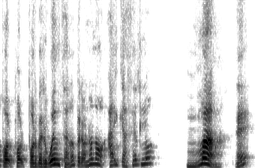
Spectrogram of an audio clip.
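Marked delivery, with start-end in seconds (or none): 3.1-3.8 loud "ma" plunging sharply; mock-angry fourth tone. Shown as a demonstration. Teacher urging shy students to sound angry, loud falling "ma". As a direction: throw "ma" down as if cross.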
